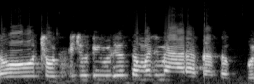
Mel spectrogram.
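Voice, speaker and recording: The sound is dry and close, with no echo. A man speaks with a Marathi accent. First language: Marathi (speaking Hindi). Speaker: student. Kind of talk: testimonial. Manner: halting.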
